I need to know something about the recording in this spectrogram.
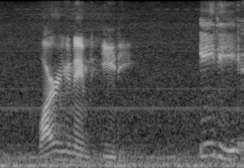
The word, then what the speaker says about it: EDI: are you named edie edie is the phonetic pronunciation of edi that is an acronym for enhanced defense intelligence let's discuss something else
